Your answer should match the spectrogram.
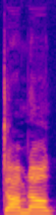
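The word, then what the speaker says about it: Domhnall: Haley Atwell and um, how do you say his first name? Domnal Gleason. Is that how you say his first name? Am I getting that right?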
